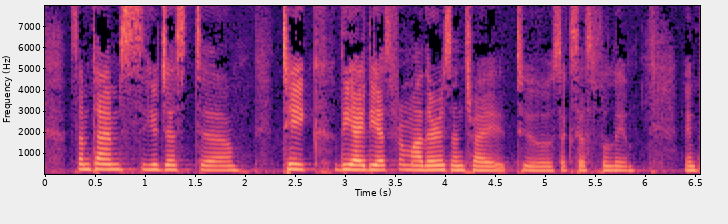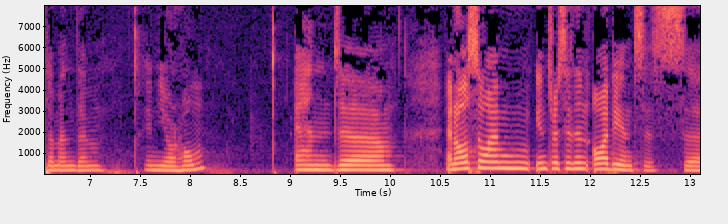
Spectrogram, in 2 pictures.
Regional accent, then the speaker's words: Vilnius, Vilnius County, Lithuania; I come from Lithuania, Vilnius.

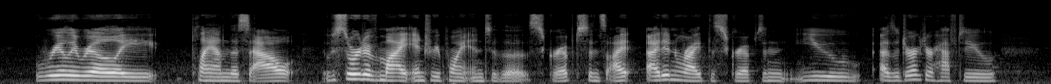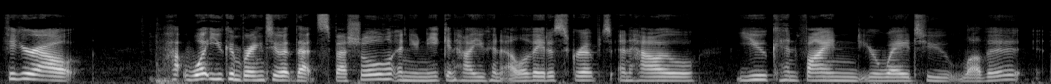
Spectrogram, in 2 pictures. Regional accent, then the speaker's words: Bible Belt, United States; Yeah, but I grew up in the Bible Belt.

